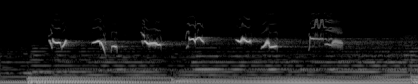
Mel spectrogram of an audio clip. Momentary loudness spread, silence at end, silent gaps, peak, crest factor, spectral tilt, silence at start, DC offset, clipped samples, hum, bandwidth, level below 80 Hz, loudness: 11 LU; 0 s; none; -14 dBFS; 14 dB; -4 dB/octave; 0 s; under 0.1%; under 0.1%; none; 11.5 kHz; -38 dBFS; -26 LUFS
